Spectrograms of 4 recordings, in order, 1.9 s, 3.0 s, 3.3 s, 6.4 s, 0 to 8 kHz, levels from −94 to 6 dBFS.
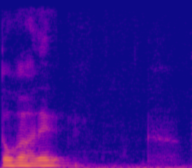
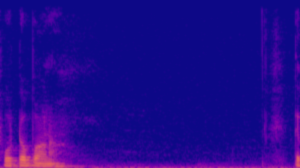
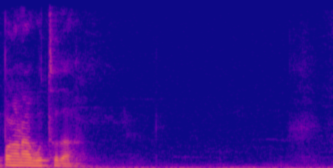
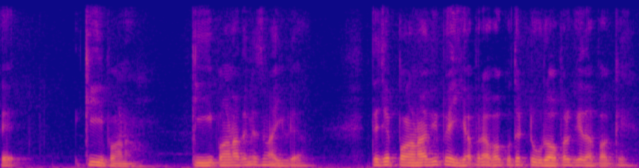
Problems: none marked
